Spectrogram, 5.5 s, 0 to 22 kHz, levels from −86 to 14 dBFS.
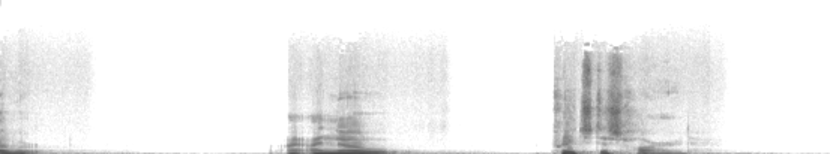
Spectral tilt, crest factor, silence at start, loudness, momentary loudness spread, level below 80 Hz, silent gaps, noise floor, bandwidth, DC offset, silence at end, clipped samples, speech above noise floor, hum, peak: -5 dB/octave; 16 dB; 0 s; -26 LUFS; 18 LU; -54 dBFS; none; -74 dBFS; 15.5 kHz; under 0.1%; 0.95 s; under 0.1%; 49 dB; none; -12 dBFS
